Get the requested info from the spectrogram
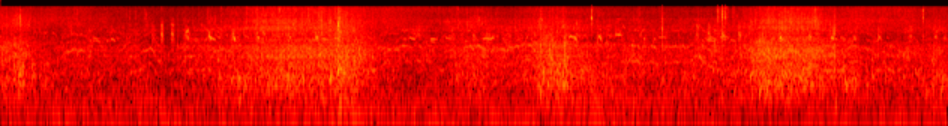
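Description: Small surf waves washing in on the beach, the rush of water swelling and fading every two seconds or so.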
